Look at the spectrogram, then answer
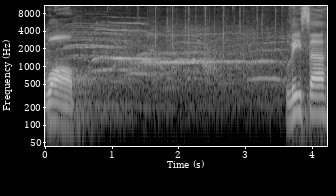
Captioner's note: audience cheering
